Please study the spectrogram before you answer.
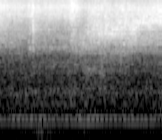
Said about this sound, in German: Lieber ein bisschen weniger anbraten und in den Ofen schieben, als zu lange braten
